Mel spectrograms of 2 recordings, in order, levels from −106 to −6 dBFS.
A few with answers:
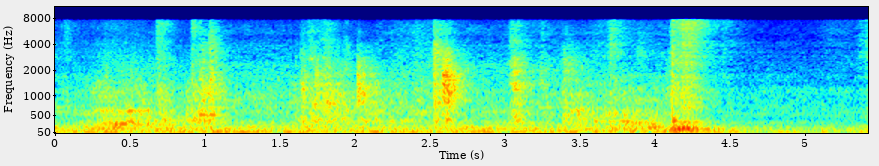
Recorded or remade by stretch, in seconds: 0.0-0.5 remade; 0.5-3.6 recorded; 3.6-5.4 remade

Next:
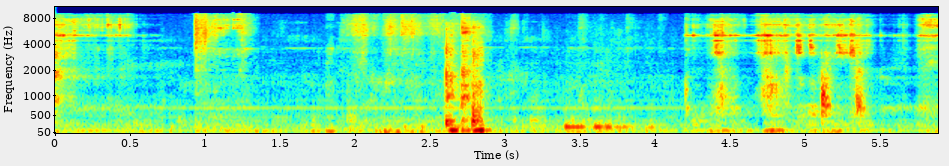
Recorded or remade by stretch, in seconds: 0.0-0.7 remade; 0.7-4.2 recorded; 4.2-5.9 remade

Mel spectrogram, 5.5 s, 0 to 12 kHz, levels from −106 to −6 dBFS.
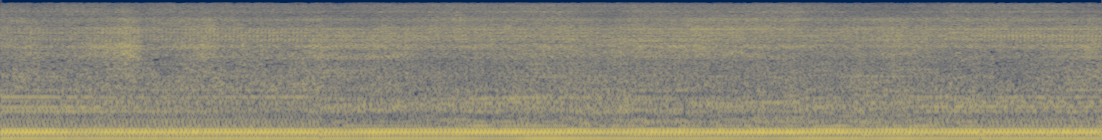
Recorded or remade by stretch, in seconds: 0.0-1.6 recorded; 1.6-4.9 remade; 4.9-5.5 recorded

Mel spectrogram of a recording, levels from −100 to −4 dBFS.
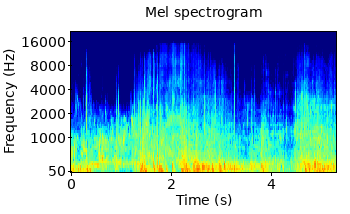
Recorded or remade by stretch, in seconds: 0.0-1.8 recorded; 1.8-5.3 remade

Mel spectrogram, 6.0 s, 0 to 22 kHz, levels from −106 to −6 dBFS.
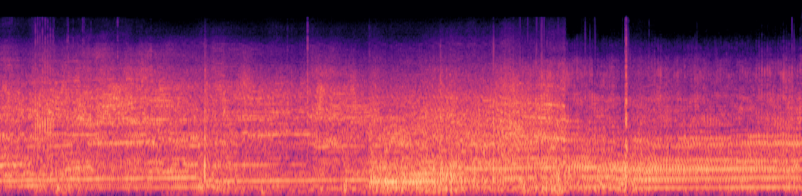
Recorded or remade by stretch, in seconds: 0.0-1.1 recorded; 1.1-3.9 remade; 3.9-6.0 recorded

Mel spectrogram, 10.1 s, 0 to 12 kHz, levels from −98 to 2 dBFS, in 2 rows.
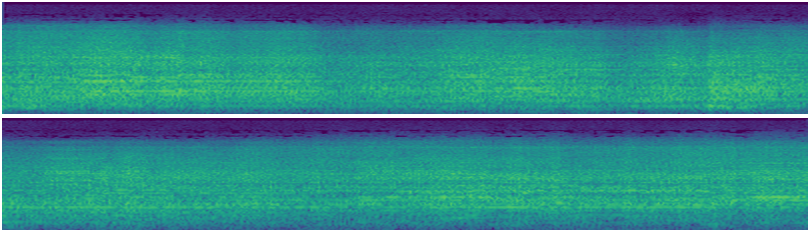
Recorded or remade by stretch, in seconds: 0.0-1.3 remade; 1.3-2.0 recorded; 2.0-10.1 remade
